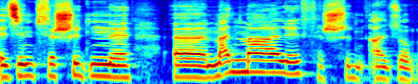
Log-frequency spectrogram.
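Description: This woman's voice sits at a fairly low pitch with fairly even intonation. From Ukraine, Donetsk. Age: 50s. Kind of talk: interview. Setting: studio. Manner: halting.

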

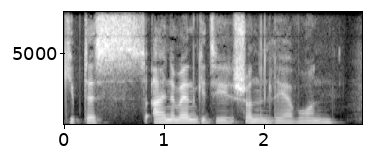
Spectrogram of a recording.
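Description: A woman talks very slowly on a very clean recording where the background is silent. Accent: Russian. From Russia, Moscow. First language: Russian (speaking German). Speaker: volunteer organizer. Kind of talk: radio interview. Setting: studio. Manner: halting, non-fluent German.

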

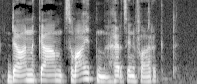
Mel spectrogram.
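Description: The speaker has a Czech accent and fairly even intonation. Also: man. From Prague, Czech Republic. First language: Czech (speaking German). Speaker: language student. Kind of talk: reading aloud.

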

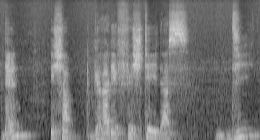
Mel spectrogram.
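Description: The intonation is lively. Noticeable background noise and audible room echo fill the recording. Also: man. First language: not German (speaking German). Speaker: student, eyewitness of racist incident. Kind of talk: testimony. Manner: halting.

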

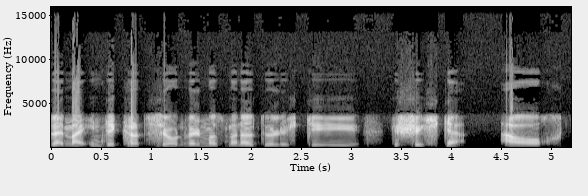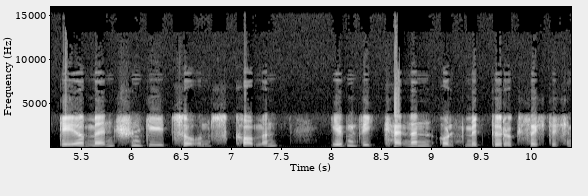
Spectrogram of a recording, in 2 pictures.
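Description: A man speaks at a very slow pace in a fairly high pitch. His pitch swings very widely. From Germany, Würzburg (Lower Franconia). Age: 70s. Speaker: author and retired educator. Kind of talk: interview. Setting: phone call.

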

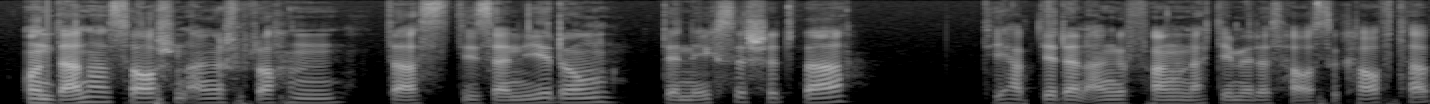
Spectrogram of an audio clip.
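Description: A man's bright, sharp voice at medium pitch, with fairly even intonation and a moderate pace, in a very clean recording with a silent background. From Heidelberg, Germany. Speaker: radio reporter. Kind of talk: narrated report and interview.

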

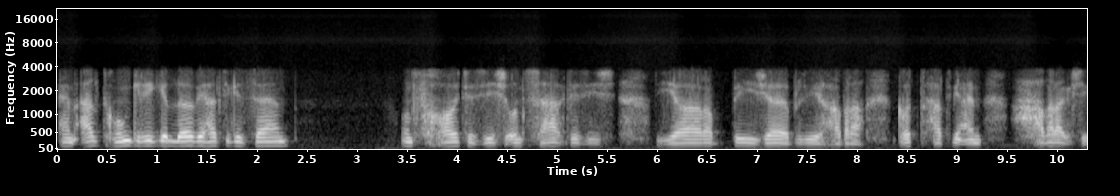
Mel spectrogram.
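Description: With an Algerian accent, a man speaks at a very slow pace and keeps his intonation fairly even. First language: Algerian Arabic (speaking German). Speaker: storyteller. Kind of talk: storytelling; interview. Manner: halting.

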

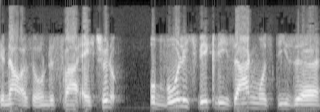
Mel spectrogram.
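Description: Here a man has an ordinary speaking voice, with a medium pitch and ordinary pitch variation. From Ukraine, moved to Germany at ten. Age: young. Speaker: singer-songwriter and violinist. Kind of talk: interview.

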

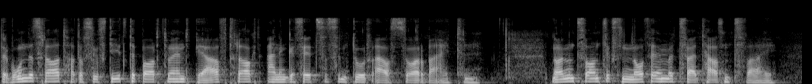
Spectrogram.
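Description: With a normal speaking voice, a man talks at a fairly slow pace in a medium pitch, with ordinary pitch variation and very even loudness. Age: 30s. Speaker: radio host, union official. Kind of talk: scripted radio segment.

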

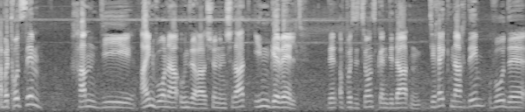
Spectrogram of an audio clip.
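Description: A man with a Russian accent talks at a moderate pace, his pitch fairly high with ordinary variation. Noticeable background noise runs under him. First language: Russian (speaking German). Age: 20s. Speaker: protester, trainee lab technician. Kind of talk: street interview. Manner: halting, many fillers.

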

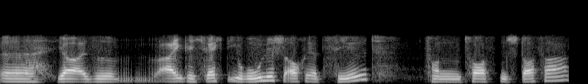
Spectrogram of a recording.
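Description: A man talks very slowly at a medium pitch, with long, frequent pauses. His loudness stays very even, and his pitch varies in an ordinary way. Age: 40s. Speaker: publisher and author. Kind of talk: interview. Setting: phone call. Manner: halting.

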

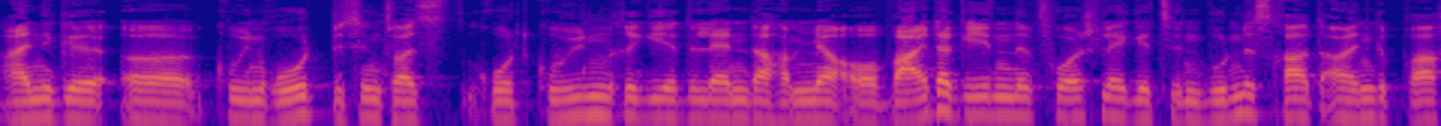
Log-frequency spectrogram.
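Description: A man at a medium pitch and moderate pace, an ordinary speaking voice with fairly even intonation. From Germany. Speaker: interviewee, dual citizen. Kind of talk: interview.

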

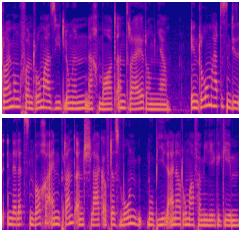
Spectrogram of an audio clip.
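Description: Her pitch is very deep and low, and this woman talks at a moderate pace with very even loudness and ordinary pitch variation. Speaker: news reader. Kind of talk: newsreading. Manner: formal.

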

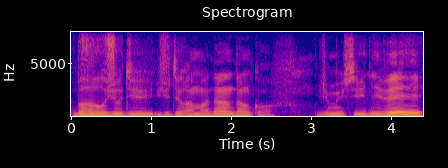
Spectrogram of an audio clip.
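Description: A medium-pitched man at a very slow pace. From Ivory Coast, Abidjan. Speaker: refugee guest. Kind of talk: radio interview.

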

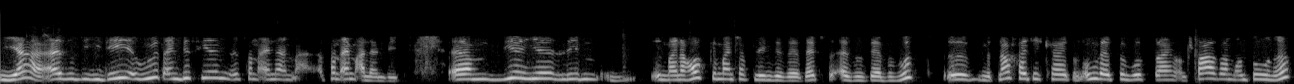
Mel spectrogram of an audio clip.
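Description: This woman has an unremarkable speaking voice with a fairly high pitch. She keeps a moderate pace and ordinary pitch variation. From Stralsund, Mecklenburg-Vorpommern. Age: 40s. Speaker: artist. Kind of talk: interview.

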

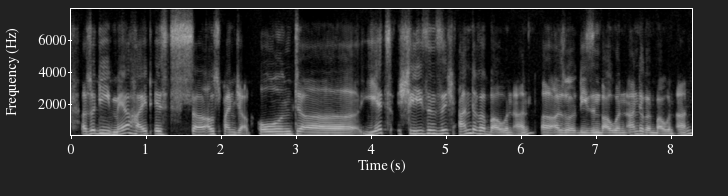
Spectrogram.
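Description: A fairly high-pitched man with a non-native accent speaks very slowly, with very even loudness, lively intonation and hardly any pauses, over noticeable background noise. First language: not German (speaking German). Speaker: documentary filmmaker. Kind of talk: interview. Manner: halting.

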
